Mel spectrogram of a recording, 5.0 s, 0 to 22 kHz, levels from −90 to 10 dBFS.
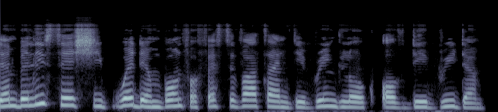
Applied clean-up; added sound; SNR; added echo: neural mask model Resemble Enhance denoiser.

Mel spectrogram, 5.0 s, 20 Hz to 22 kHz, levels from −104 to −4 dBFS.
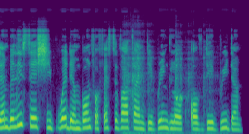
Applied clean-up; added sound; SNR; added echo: neural mask model RNNoise.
